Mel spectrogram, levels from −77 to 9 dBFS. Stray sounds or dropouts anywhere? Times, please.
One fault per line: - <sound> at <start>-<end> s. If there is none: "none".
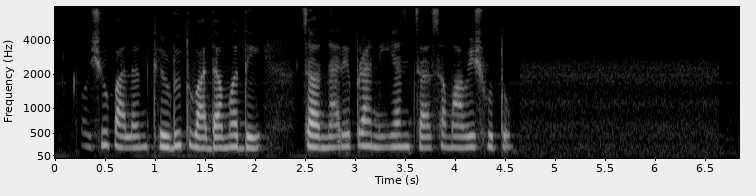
none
